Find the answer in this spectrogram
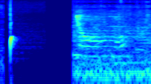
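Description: A single short pop, like an edited-in sound effect, with a quick upward pitch sweep, followed by dead silence for most of a second. Then steady background noise comes in as the scene changes.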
